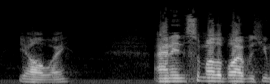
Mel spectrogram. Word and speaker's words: Yahweh: So that means that actually it's quite difficult for us to really know what the true pronunciation is, but most folks believe that Yahweh is probably about right.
